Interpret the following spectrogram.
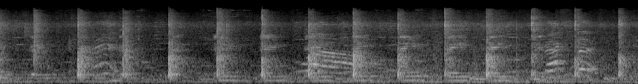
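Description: Hands clapping in a steady beat, about two claps a second, keeping time for a dance.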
